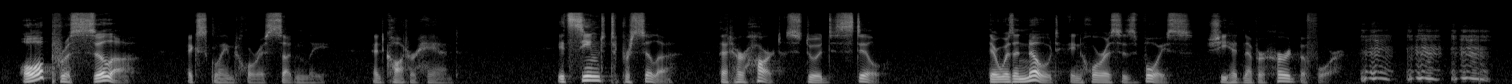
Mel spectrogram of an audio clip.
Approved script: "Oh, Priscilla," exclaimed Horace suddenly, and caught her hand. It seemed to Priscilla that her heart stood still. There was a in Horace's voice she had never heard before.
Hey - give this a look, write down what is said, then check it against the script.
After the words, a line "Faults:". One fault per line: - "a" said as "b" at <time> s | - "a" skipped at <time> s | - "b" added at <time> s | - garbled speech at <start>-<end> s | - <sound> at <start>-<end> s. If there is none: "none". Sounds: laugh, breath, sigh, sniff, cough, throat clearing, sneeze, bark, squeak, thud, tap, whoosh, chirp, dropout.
"Oh, Priscilla," exclaimed Horace suddenly, and caught her hand. It seemed to Priscilla that her heart stood still. There was a note in Horace's voice she had never heard before.
Faults:
- "note" added at 10.2 s
- throat clearing at 13.6-14.9 s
